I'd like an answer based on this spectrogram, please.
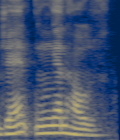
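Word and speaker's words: Jan Ingenhousz: लेकिन इसका अगर पूरा प्रोनाउंसिएशन करोगे तो जैन इंगेनहाउस।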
